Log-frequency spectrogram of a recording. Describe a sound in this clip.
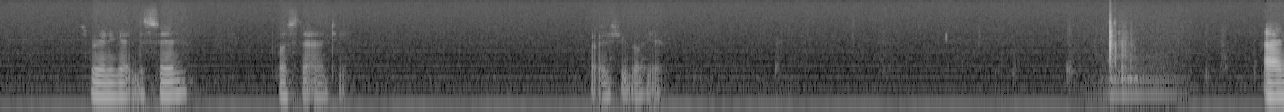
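A young man speaks calmly in short phrases, close by.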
